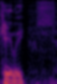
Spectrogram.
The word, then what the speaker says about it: Ceilidh: It's if you can see on the screen, I don't know if you can see how it's spelled Ceili, but it's pronounced Ceilidh.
